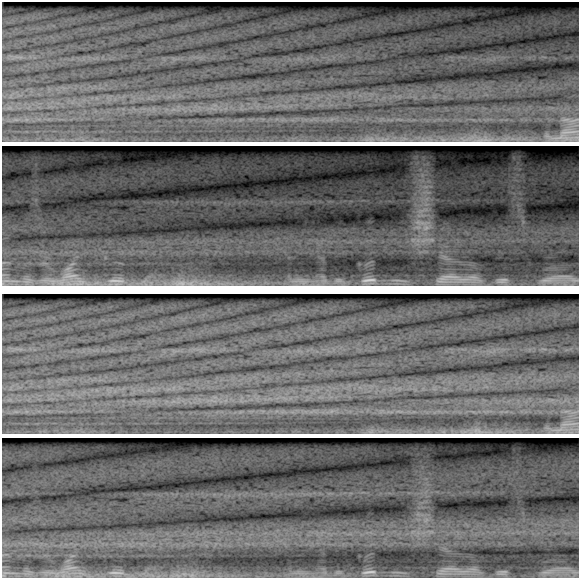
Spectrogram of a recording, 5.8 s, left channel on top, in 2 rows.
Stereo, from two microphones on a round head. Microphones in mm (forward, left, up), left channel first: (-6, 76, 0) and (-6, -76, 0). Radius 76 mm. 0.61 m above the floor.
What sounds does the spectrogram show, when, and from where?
0.0 s a drone: centre (ahead or behind); by 5.8 s 55° right (ahead or behind)
2.7 s a man speaking: centre (ahead or behind)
